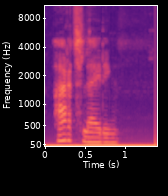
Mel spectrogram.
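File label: "aardleiding", Dutch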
